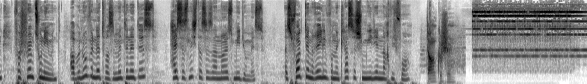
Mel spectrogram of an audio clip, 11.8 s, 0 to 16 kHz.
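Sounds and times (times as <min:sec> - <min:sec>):
speech: 0:00.0 - 0:09.2
telephone bell ringing with an incoming call: 0:09.4 - 0:11.7.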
